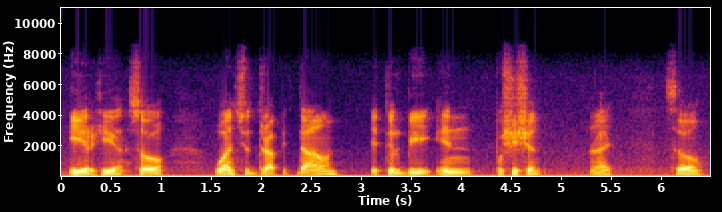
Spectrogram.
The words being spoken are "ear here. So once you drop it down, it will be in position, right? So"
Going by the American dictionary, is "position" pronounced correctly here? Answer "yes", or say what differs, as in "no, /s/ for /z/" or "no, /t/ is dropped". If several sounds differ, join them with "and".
no, /s/ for /z/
